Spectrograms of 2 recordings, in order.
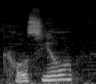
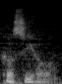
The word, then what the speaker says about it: Cocijo: you can see uh the last Titan I think is pronounced Koso it's like a all the Titans are named after like storm deities from different cultures and stuff this one I believe is from South America so I think it's pronounced Koso but um I don't know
